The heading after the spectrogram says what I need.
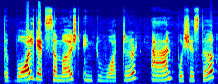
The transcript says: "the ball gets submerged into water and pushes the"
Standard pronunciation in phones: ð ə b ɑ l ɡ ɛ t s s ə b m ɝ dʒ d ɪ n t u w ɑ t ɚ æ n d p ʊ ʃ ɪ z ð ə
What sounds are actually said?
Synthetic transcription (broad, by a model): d ə b ɑ l ɡ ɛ t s s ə m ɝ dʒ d ɪ n t u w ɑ t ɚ æ n d p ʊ ʃ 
